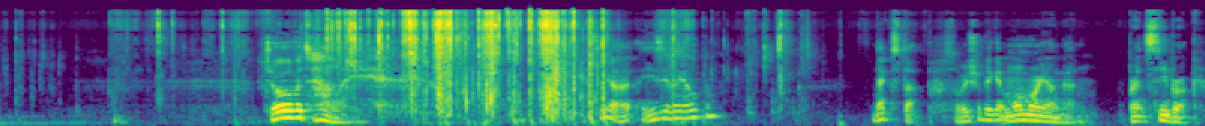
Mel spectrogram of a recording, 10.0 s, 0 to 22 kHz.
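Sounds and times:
foil wrapper tearing and crinkling: 2.6s - 5.8s.

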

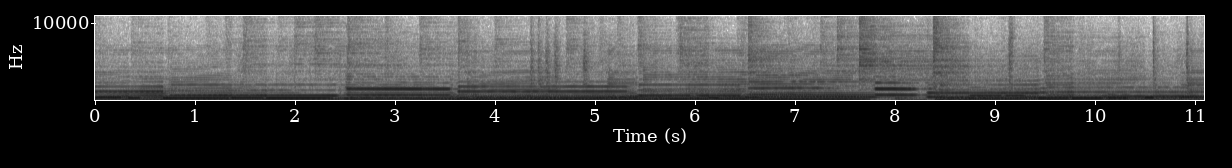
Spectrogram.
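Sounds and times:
double bass: 0.0s - 11.0s
drums with light cymbals: 0.0s - 11.0s
guitar: 0.0s - 11.0s
horns holding sustained chords: 0.0s - 11.0s.

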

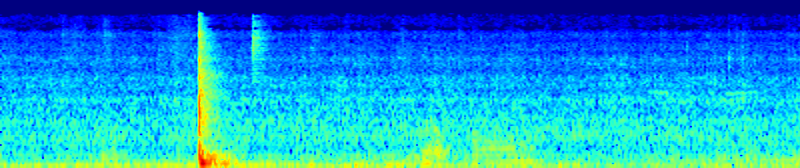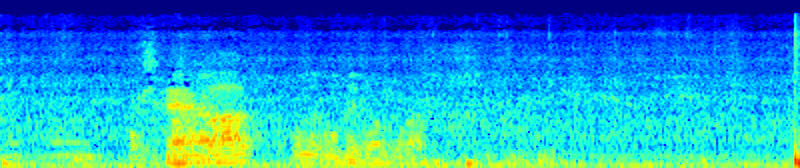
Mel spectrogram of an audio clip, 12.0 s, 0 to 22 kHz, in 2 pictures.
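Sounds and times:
golf club striking ball: 1.4s - 2.0s.

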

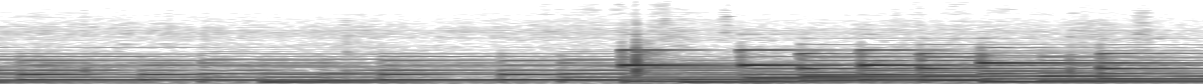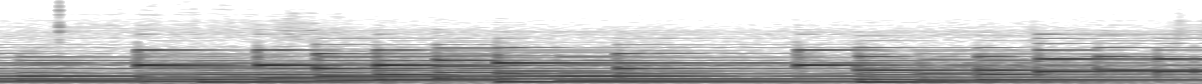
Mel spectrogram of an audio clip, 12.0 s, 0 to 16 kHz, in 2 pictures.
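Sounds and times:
piano notes ringing: 0.0s - 12.0s.

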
